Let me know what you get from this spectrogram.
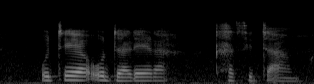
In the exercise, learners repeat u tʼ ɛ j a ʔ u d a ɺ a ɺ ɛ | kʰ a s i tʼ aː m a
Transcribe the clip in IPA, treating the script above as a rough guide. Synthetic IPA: u tʼ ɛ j a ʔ u d a ɺ ɛ ɺ a | kʰ a s i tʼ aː m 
